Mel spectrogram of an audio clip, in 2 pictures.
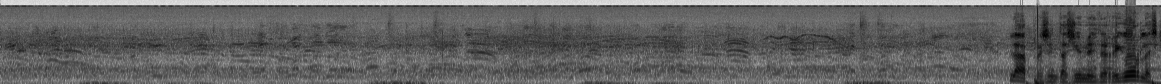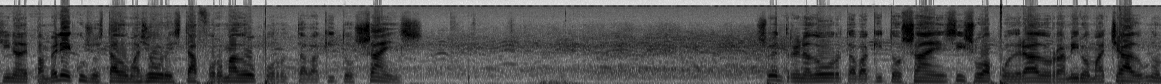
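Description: A large crowd murmurs and chatters in a big open arena.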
